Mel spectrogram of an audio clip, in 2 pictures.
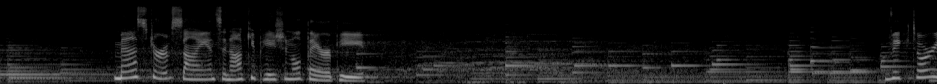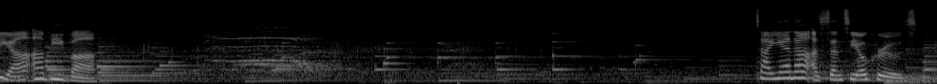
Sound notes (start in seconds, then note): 4.1 cheering, Music; 10.3 applause, Cheering, Music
